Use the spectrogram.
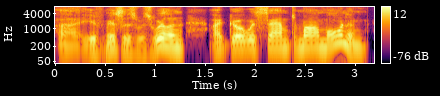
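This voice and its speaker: A man's voice: a little high, very animated, brisk, darkish tone, dry recording, clean studio sound, pitched above the performer's own voice. A man voicing an eager, chatty older woman cook with an in a storybook reading. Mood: delighted. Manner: exclaiming, folksy, eager.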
